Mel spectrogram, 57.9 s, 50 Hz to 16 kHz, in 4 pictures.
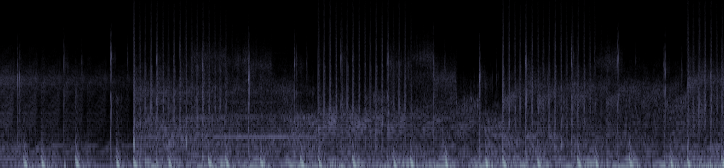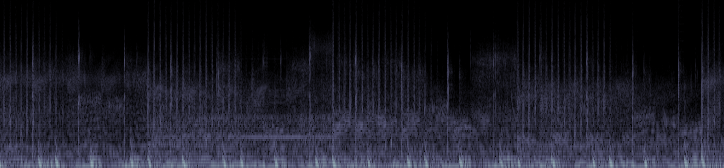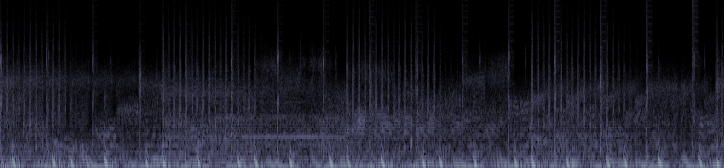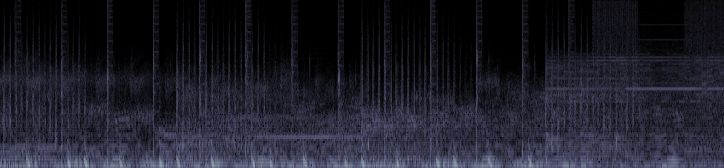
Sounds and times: Music: 0:00.0 - 0:57.9.

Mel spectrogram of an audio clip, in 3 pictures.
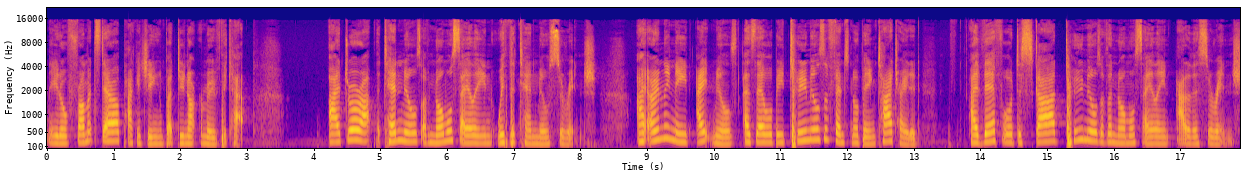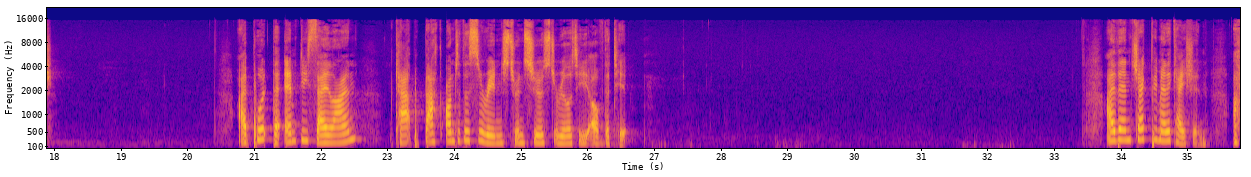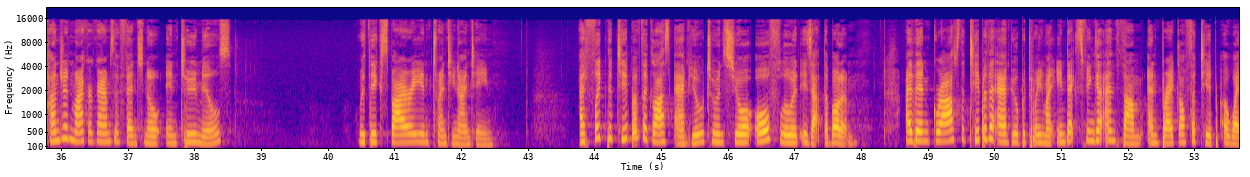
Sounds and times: Speech: 0:00.0 - 0:03.0, 0:04.2 - 0:13.1, 0:13.8 - 0:18.0, 0:20.8 - 0:26.7, 0:33.8 - 0:38.6, 0:40.5 - 0:42.6, 0:43.8 - 0:48.0, 0:48.7 - 0:53.6.

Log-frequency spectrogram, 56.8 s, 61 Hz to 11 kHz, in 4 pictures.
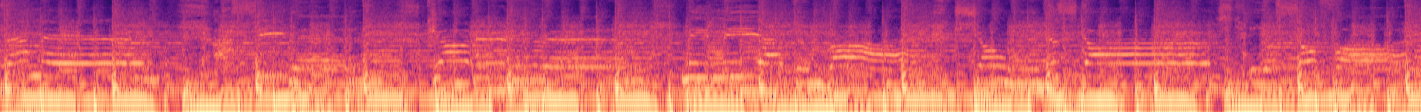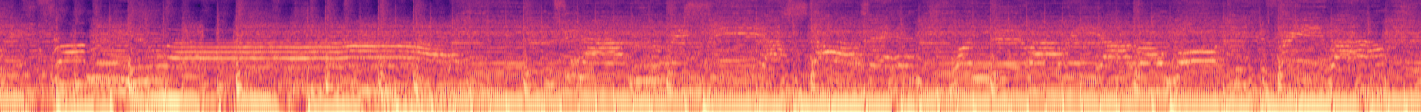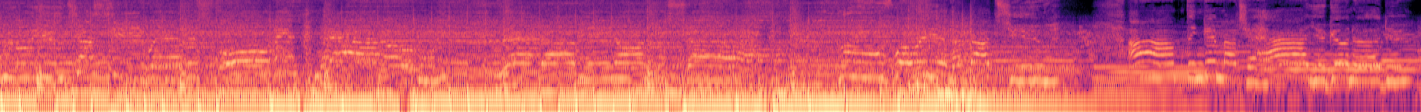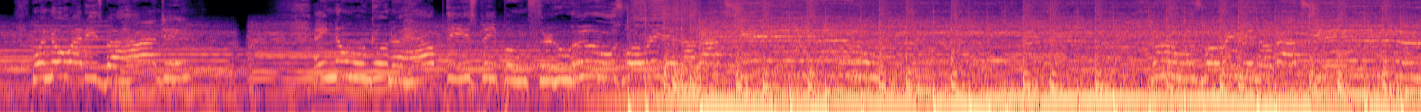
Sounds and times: Pop music: 0:00.0 - 0:56.8.

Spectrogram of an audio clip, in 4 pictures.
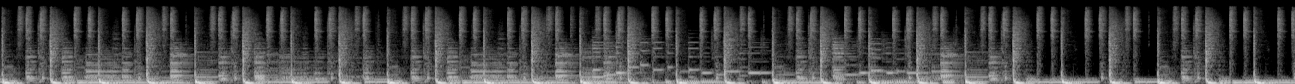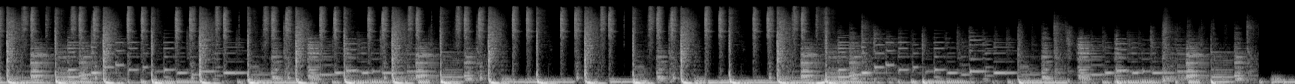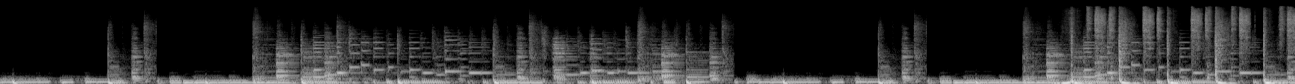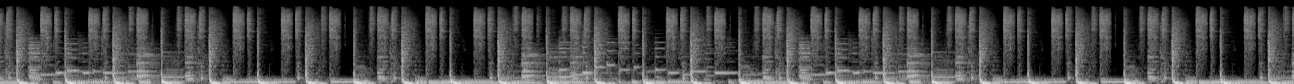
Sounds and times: Music: 0:00.0 - 0:25.6, 0:27.0 - 0:27.6, 0:28.4 - 0:33.3, 0:34.7 - 0:35.2, 0:36.2 - 0:51.7.

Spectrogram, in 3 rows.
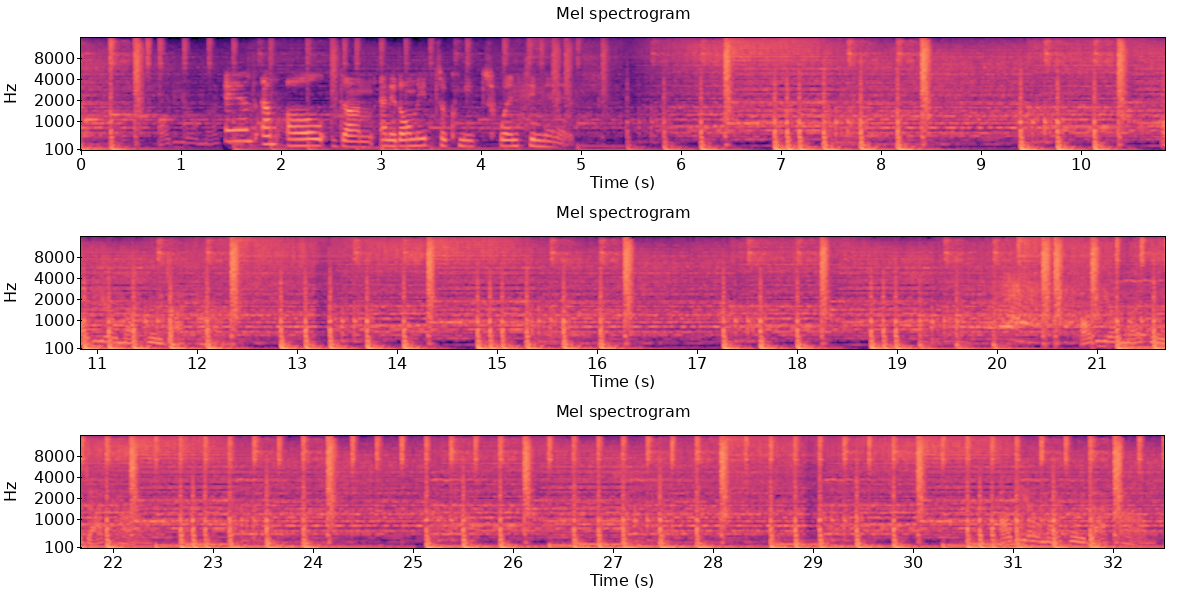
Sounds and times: Electronic music: 0:00.0 - 0:32.5.

